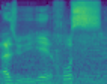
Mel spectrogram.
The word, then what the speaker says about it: azulejos: Et donc juste derrière moi en fait on retrouve des bâtiments avec des façades azulejos. Exact, c'est à peu près comme ça, j'arrive pas à le prononcer. Azulejos, voilà exactement.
